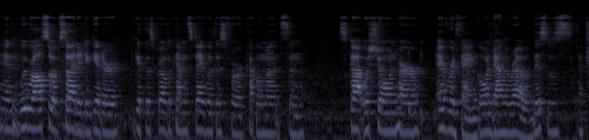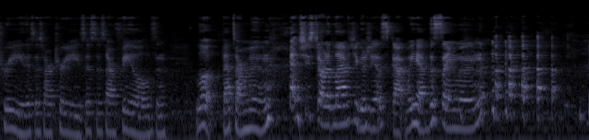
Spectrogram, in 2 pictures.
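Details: Adult woman; typical speech.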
